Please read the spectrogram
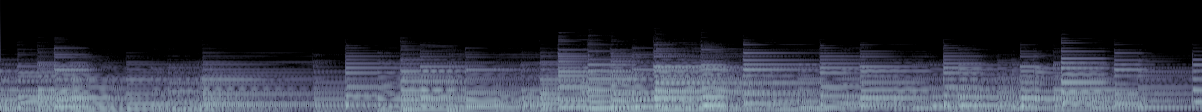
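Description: Solo piano playing an improvisation in a classical style with a touch of jazz: chords and melody notes held and overlapping one another.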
